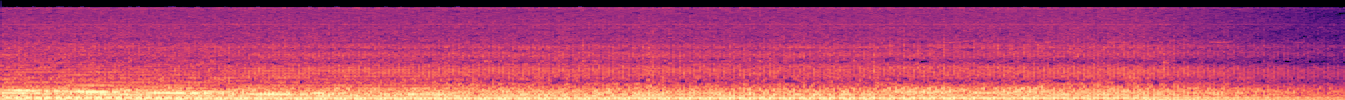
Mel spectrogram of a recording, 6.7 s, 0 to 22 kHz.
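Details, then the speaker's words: ProScan PRO998LH Hi8 camcorder from 1998, zoom driven by remote control: even low whirring hum with fine rapid ticking that holds steady then fades. The zoom motor runs normally. "Now I'll be quiet while zooming in and out, so you can hear the wonderful noise this zoom motor makes."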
